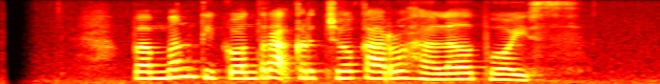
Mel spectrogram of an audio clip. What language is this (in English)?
Javanese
